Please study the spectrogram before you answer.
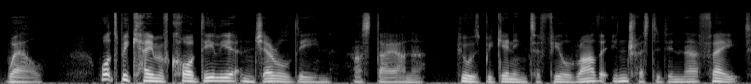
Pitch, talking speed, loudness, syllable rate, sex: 125 Hz, 150 wpm, -19 LUFS, 5.4 syllables/s, male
